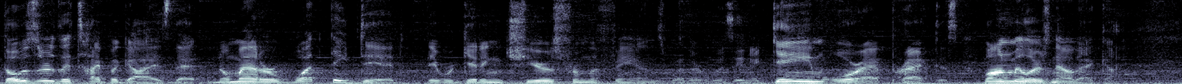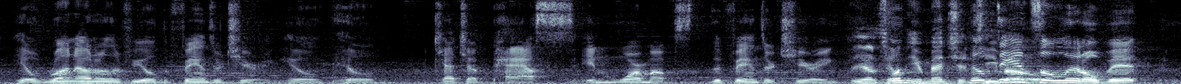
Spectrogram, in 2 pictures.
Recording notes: Recorded live at FanDraught in Parker, Colorado.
